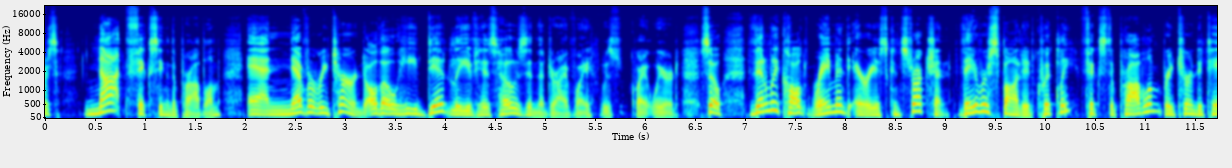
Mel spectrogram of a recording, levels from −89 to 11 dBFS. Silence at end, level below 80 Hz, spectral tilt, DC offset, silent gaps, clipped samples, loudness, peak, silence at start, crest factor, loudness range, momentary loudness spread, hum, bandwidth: 0 s; -58 dBFS; -4.5 dB/octave; under 0.1%; none; under 0.1%; -25 LUFS; -6 dBFS; 0 s; 20 dB; 3 LU; 10 LU; none; over 20 kHz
